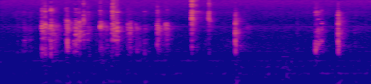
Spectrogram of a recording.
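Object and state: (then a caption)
Plastic membrane keyboard being typed on. Fingertips of both hands type on a black plastic membrane keyboard with RGB backlight. Fourteen soft, short keystroke clacks come in irregular bursts and single taps, bright with almost no ring, over a quiet low hum.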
